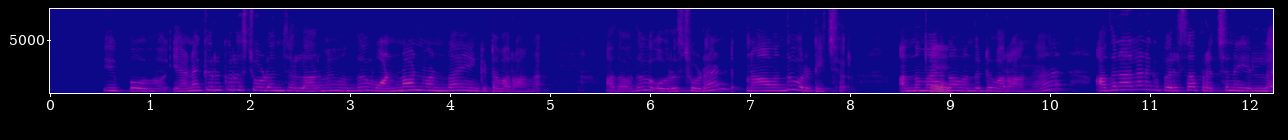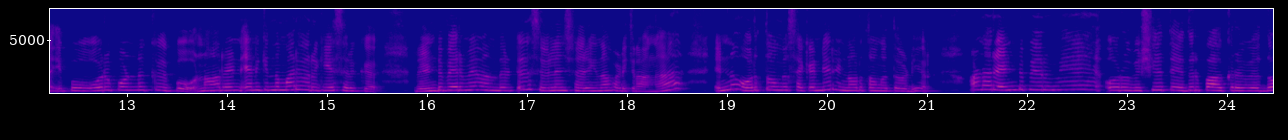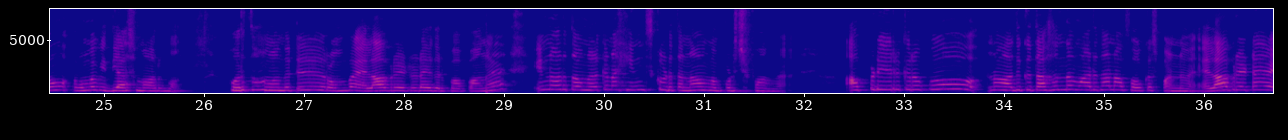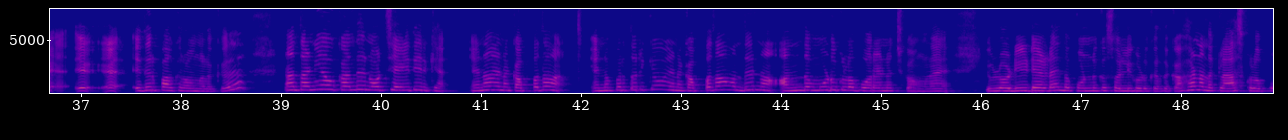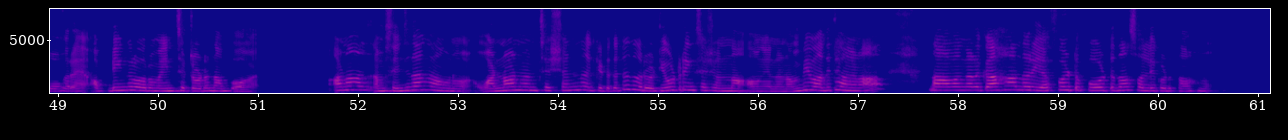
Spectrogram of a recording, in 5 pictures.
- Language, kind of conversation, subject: Tamil, podcast, நீங்கள் உருவாக்கிய கற்றல் பொருட்களை எவ்வாறு ஒழுங்குபடுத்தி அமைப்பீர்கள்?
- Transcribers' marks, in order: in English: "ஒன் ஆன் ஒன்"; swallow; in English: "சிவில் இன்ஜினியரிங்"; in English: "செகண்ட் இயர்"; in English: "தேர்ட் இயர்"; laughing while speaking: "ஒருத்தவங்க வந்துட்டு"; in English: "எலாப்ரேட்டடா"; other background noise; in English: "ஹிண்ட்ஸ்"; in English: "ஃபோகஸ்"; in English: "எலாப்ரேட்டா"; tsk; in English: "டீட்டெயில்ட்டா"; in English: "மைண்ட் செட்டோட"; in English: "ஒன் ஆன் ஒன் செஷன்னா"; in English: "டியூட்டரிங் செஷன்"; laughing while speaking: "வந்துட்டாங்கன்னா"; in English: "எஃபோர்ட்"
